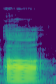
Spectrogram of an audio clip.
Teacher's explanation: जब आ बोलेंगे तो आ में हमारा पूरा मुंह खुला रहता है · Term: विवत स्वर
